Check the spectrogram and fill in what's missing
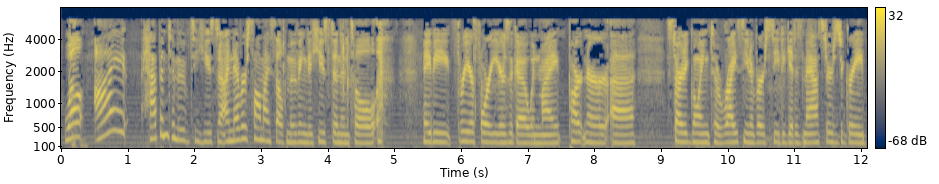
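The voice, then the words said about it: Slight Southern US twang. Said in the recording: “detect a southern twang... There is a southern twang... A slight southern twang underneath”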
